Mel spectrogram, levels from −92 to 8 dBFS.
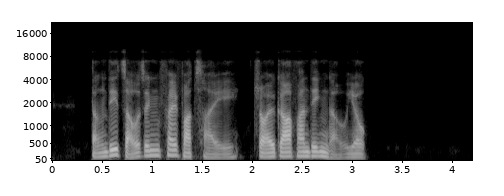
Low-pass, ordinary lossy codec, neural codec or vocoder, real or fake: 7.2 kHz; Opus, 16 kbps; codec, 16 kHz, 4 kbps, X-Codec, HuBERT features, trained on LibriSpeech; fake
